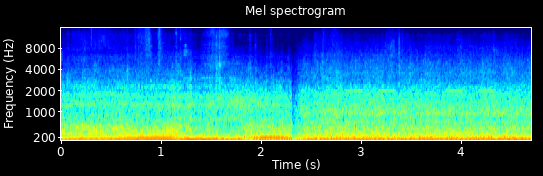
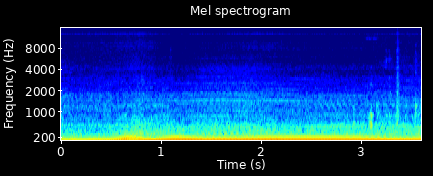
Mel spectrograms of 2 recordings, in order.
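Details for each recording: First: Mitsubishi Lancer (non-Evo) road test after maintenance: steady, deep engine drone at even pitch under load after a brief shift, no slip flare; normal drive. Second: Mitsubishi Lancer on a test drive: engine note climbs sharply and holds a high steady drone under load, revs running ahead of the road speed; worn-out slipping clutch.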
